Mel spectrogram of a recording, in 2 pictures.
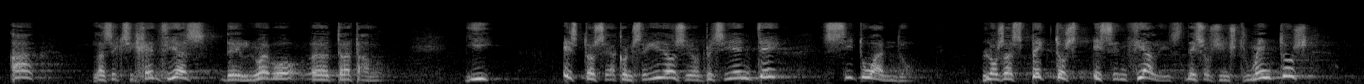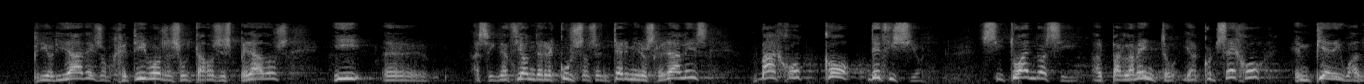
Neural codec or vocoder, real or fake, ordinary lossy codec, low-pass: none; real; none; 7.2 kHz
